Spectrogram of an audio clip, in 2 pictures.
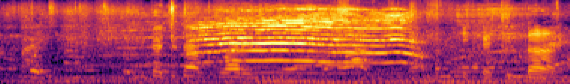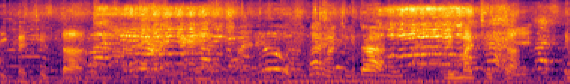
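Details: Goats at Pasar Semuli Raya goat market, a busy trading place: a long, wavering, quavering bleat with rich overtones, then further shorter bleats, over steady human chatter and crowd noise.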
